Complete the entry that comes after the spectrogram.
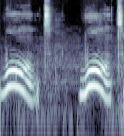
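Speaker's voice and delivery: WANT said as "wont". Shown as a demonstration. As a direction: give "want" an o vowel after the w. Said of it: "هنطقها غالبًا O". (نطق want بصوت O بدل A)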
